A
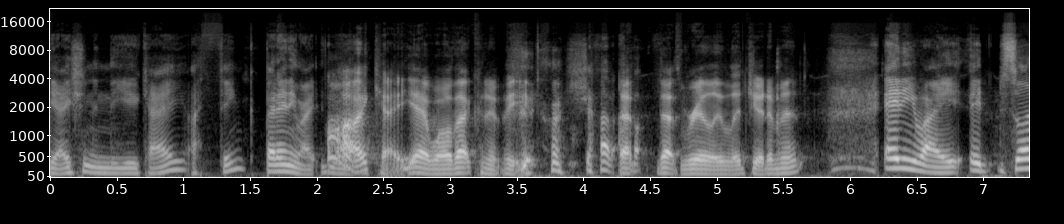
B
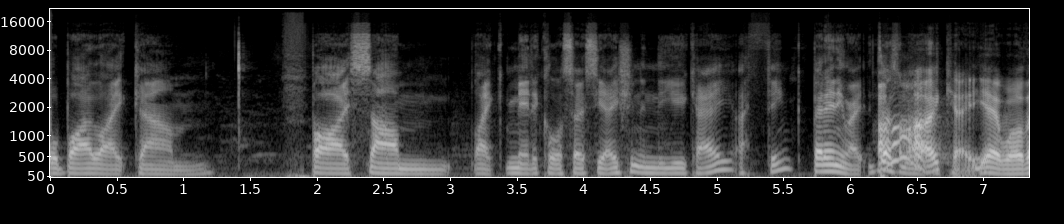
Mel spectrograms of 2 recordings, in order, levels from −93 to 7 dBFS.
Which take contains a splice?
A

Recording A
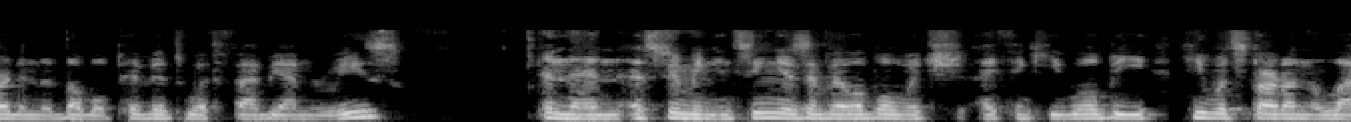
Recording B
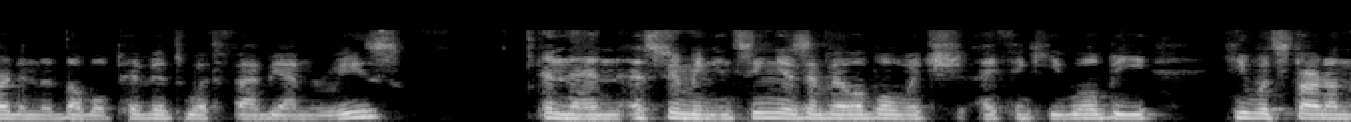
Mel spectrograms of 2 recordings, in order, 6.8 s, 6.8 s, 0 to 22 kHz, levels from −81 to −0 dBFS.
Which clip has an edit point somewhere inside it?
A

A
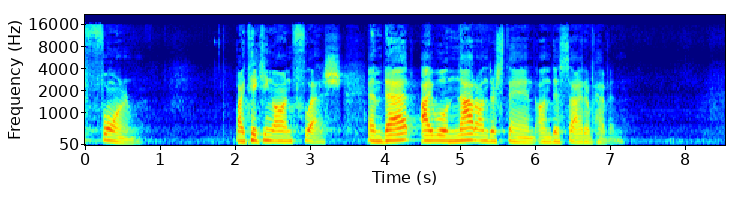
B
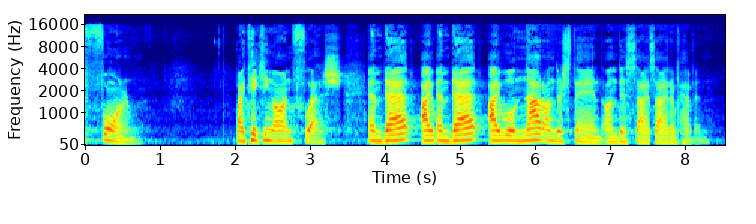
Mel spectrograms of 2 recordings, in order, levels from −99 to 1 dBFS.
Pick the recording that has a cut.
B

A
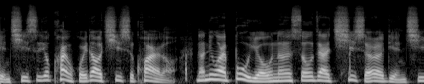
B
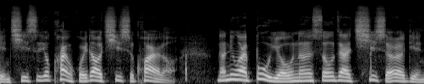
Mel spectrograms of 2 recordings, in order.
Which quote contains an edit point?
A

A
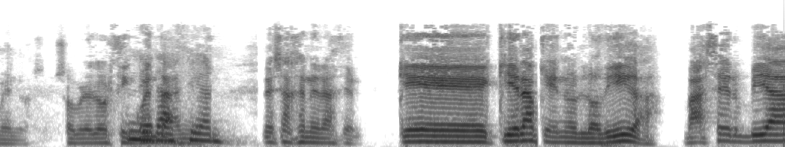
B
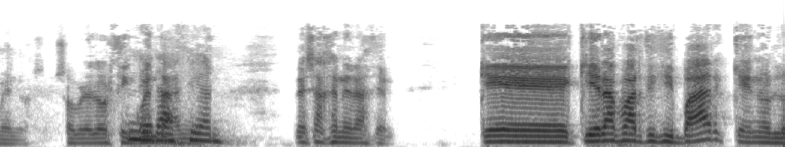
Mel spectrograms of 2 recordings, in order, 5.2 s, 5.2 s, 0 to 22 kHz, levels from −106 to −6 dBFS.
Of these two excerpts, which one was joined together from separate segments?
A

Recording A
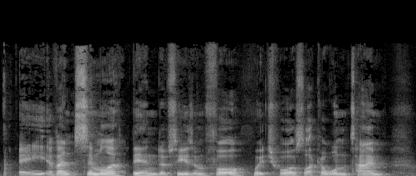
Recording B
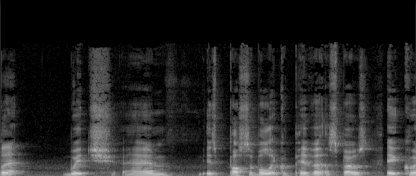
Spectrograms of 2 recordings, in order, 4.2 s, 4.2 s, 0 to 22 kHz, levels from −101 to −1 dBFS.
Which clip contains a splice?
A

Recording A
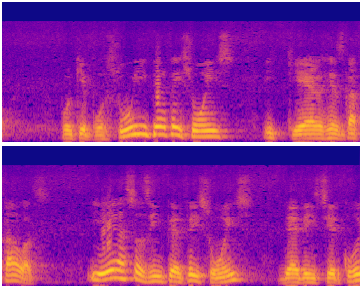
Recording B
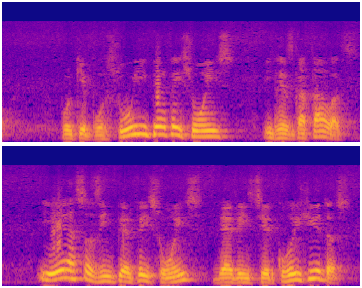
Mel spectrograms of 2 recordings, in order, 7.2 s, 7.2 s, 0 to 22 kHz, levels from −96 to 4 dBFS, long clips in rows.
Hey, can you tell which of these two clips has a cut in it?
B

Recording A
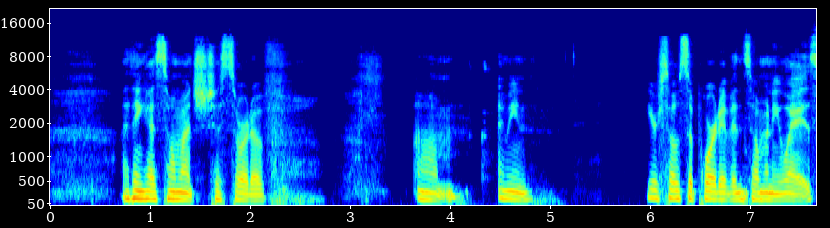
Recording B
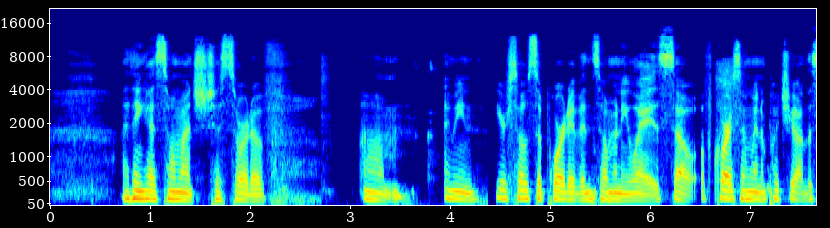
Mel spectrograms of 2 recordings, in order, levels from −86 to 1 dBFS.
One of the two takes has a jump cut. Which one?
B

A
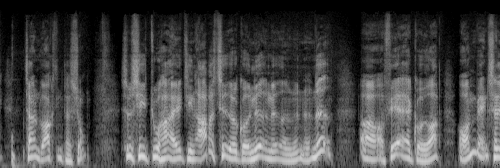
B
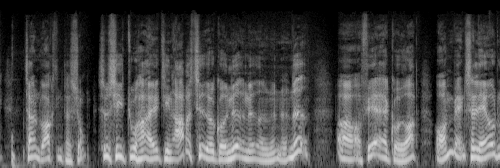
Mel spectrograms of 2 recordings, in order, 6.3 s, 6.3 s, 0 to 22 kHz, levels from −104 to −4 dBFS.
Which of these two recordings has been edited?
B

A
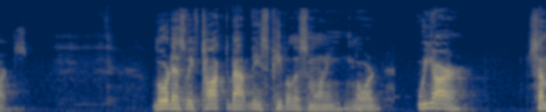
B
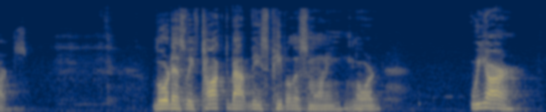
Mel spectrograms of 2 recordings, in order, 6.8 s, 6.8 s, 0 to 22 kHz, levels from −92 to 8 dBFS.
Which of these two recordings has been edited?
A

